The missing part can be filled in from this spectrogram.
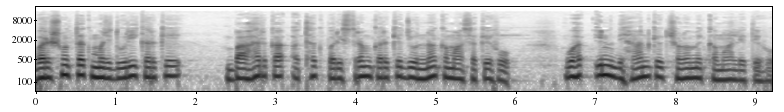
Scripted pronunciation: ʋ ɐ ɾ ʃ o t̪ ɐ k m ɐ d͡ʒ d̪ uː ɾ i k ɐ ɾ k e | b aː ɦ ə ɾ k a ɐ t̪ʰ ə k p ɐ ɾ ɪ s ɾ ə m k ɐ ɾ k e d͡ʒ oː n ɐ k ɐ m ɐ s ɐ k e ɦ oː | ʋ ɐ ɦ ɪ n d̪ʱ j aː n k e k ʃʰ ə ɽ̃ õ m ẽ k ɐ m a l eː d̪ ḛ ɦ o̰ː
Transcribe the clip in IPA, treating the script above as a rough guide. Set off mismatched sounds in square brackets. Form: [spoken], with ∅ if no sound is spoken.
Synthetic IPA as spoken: ʋ ɐ ɾ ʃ [õ] t̪ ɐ k m ɐ d͡ʒ d̪ uː ɾ i k ɐ ɾ k e | b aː ɦ ə ɾ k a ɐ t̪ʰ ə k p ɐ ɾ ɪ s ɾ ə m k ɐ ɾ k e d͡ʒ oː n ɐ k ɐ m [a] s ɐ k e ɦ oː | ʋ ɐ ɦ ɪ n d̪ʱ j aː n k e k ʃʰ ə ɽ̃ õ m ẽ k ɐ m a l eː [t̪] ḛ ɦ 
